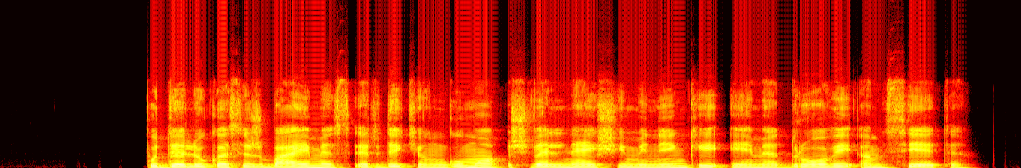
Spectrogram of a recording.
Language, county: Lithuanian, Šiauliai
